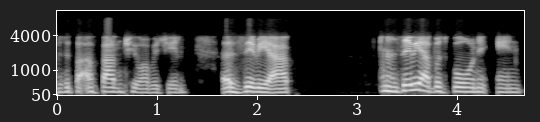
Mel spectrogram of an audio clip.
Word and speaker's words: Ziryab: Ziryab. He sounds Ziryab. incredible. Yeah. How do you spell that?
